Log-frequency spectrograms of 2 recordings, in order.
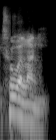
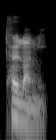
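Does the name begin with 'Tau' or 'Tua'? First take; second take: Tua; Tau. First: The name begins with the vowels u then a. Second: The name begins with the vowels a then u. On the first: The speaker calls it wrong. "any Aussie I hear, hear say his name in commentary" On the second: The speaker calls it right. "that that is pronounced Taulangi"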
